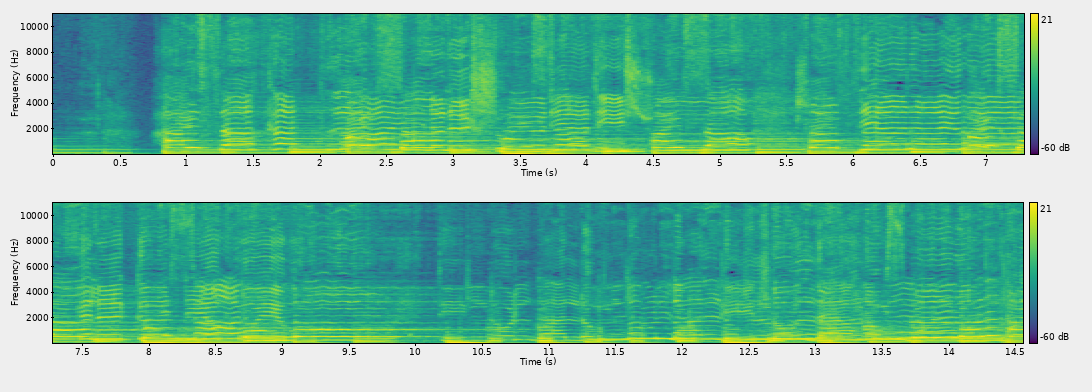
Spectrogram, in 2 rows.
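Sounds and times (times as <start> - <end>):
singing: 0.8 - 14.5.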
